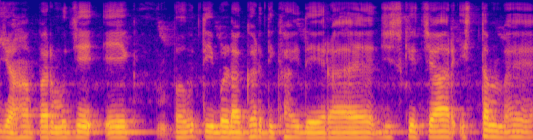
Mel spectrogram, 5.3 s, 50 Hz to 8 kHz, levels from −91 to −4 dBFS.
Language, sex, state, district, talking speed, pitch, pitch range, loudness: Hindi, male, Rajasthan, Bikaner, 180 wpm, 115 Hz, 110-115 Hz, -18 LUFS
